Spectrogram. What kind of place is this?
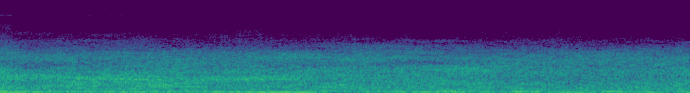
street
